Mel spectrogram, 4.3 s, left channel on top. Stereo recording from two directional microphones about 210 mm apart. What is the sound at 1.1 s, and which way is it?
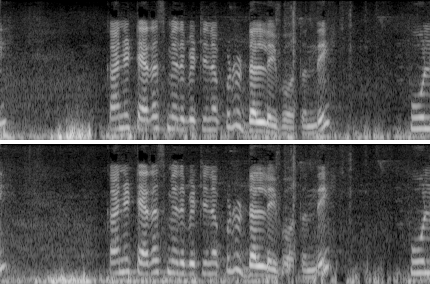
Speech, 40° left (ahead or behind).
